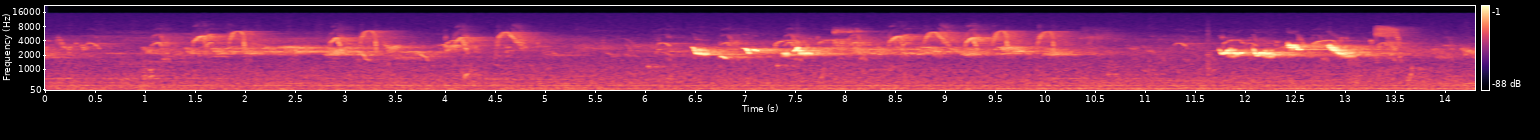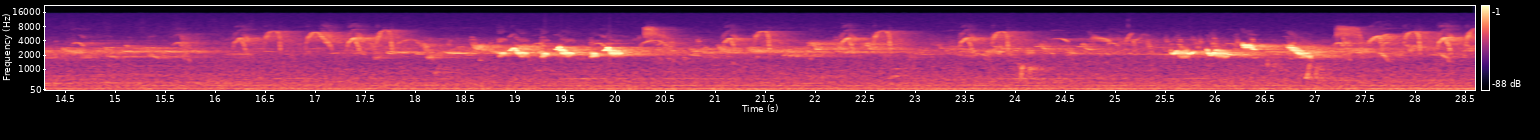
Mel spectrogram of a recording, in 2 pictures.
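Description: Birds chirping: runs of quick, high chirps that swell into louder bursts about every six or seven seconds, with softer chirping between.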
